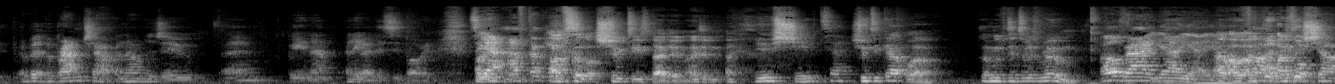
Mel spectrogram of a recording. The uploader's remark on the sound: Apologies for the bad audio quality!!!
